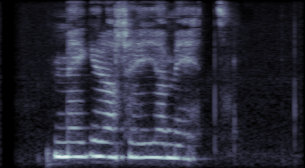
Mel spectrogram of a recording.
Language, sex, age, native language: Icelandic, male, 7, Icelandic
